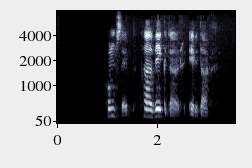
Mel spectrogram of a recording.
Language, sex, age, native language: Icelandic, male, 14, Icelandic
